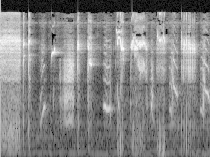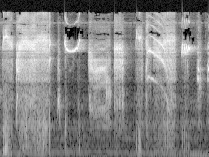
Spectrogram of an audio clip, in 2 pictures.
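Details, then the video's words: A violaceous euphonia sings a rapid, varied jumble of high chips, twitters and slurred whistles, with quick changes in pitch and short pauses. "Gaturamo-verdadeiro ou guiratã"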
